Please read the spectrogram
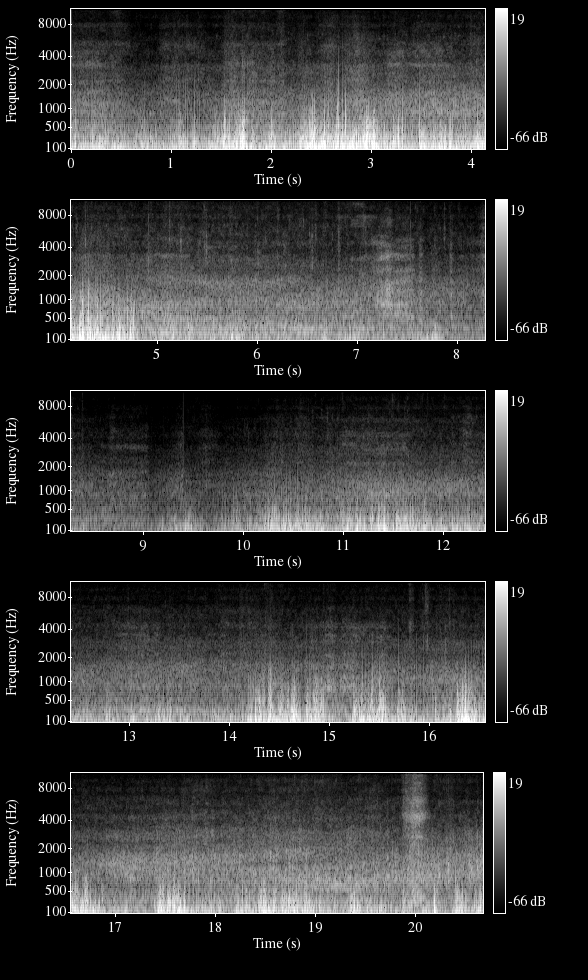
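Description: Gusty wind buffeting the camera microphone as a low, uneven rumble. It is loudest in the first few seconds and again in the last third, with a lull around the middle.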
